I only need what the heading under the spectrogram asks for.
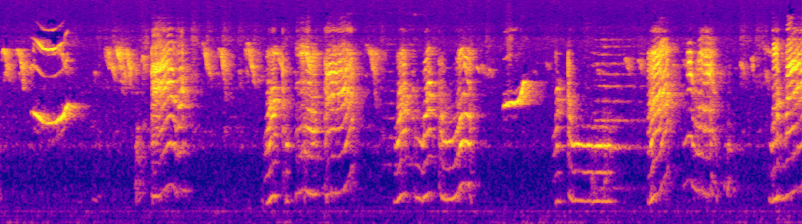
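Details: Parrot talking nonstop in a string of speech-like syllables with pitch glides and short pauses between phrases, over a faint steady low hum.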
